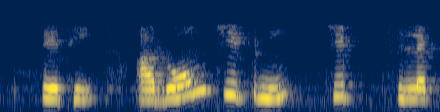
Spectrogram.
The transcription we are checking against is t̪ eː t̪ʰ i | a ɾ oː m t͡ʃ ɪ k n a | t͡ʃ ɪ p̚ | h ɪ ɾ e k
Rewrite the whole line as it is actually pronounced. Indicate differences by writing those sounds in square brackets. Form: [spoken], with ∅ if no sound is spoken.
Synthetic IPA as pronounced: t̪ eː t̪ʰ i | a ɾ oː m t͡ʃ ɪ [p] n [i] | t͡ʃ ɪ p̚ | [s] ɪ [l] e k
